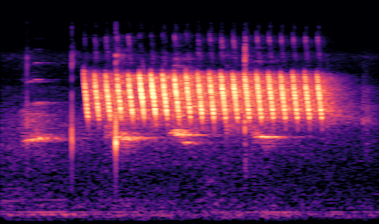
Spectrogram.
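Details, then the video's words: Sunda warbler, known locally as ciblek gunung, gives a fast rattling trill of high, evenly spaced notes lasting about two and a half seconds, preceded by a few thin whistles, over a low background hum. "Burung cibleg gunung unik suaranya"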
